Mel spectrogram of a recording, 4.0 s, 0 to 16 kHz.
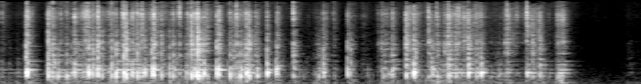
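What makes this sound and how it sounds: A fingertip taps rapidly on the side panel of a closed, hollow, rectangular printed metal Wrigley's gum tin. The result is a quick run of light, dry clicks with a faint metallic ring around 530 Hz and almost no low end. The clicks stop just before the end, leaving brief silence.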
